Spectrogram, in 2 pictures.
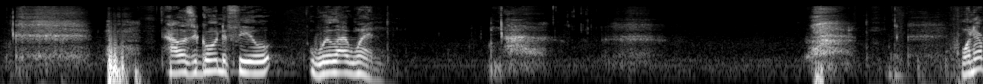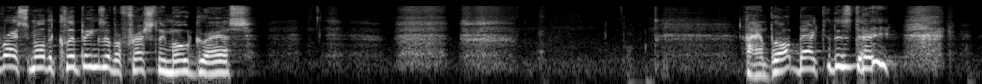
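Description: A man speaks haltingly and emotionally into a microphone, with long pauses.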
